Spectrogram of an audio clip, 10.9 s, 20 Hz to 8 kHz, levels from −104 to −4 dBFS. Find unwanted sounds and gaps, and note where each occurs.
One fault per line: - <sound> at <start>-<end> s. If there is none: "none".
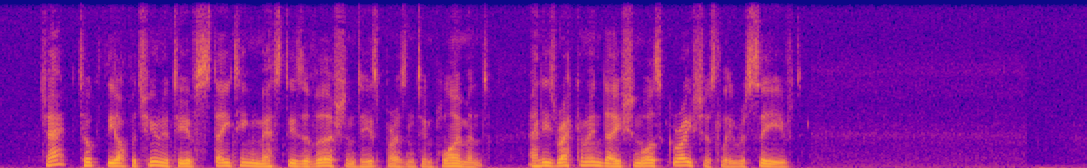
none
